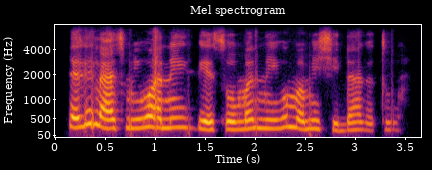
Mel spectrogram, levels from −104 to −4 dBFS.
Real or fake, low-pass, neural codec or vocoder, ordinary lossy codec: fake; 7.2 kHz; codec, 16 kHz, 4 kbps, FreqCodec, larger model; Opus, 32 kbps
